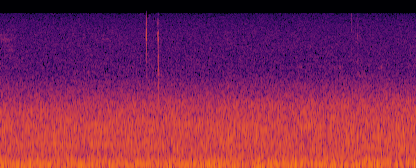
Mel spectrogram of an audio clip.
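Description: Steady low outdoor background rumble, with two faint short high ticks about a second and a half in.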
